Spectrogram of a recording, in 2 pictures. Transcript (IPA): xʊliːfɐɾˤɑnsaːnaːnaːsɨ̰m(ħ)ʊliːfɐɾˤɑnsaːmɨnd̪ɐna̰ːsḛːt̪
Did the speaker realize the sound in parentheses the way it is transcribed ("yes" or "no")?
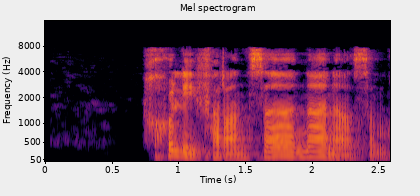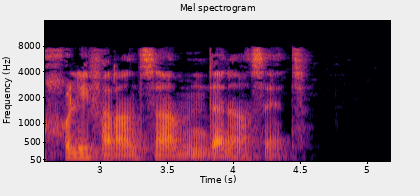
no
